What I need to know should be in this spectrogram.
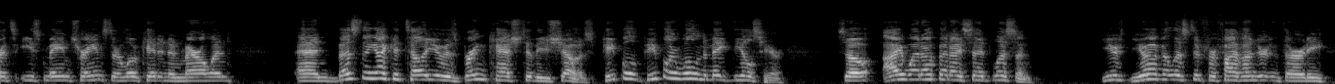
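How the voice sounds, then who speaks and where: Casual young man, high voice, enthusiastic collector chatting through his haul. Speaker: model train vlogger. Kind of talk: casual show-and-tell vlog.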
